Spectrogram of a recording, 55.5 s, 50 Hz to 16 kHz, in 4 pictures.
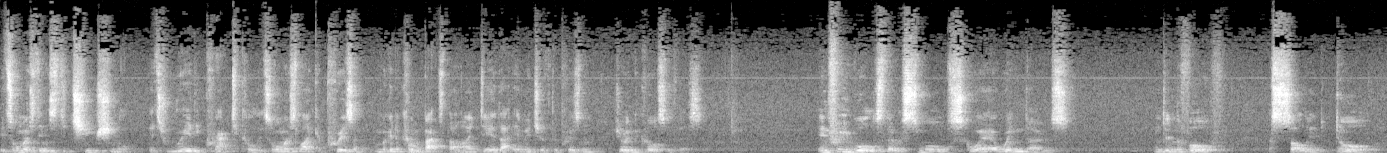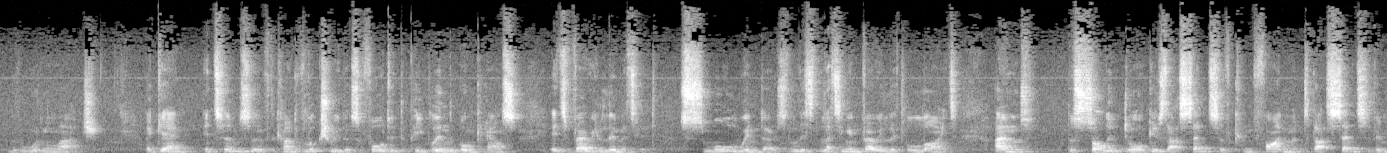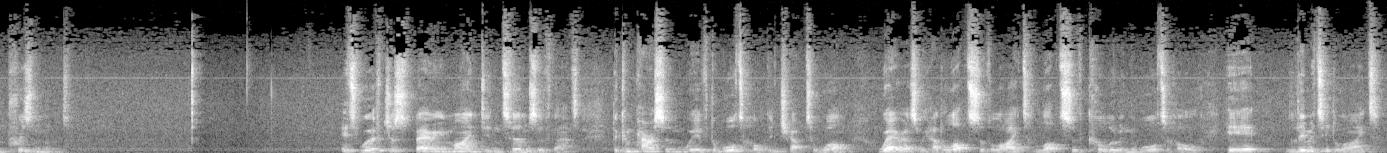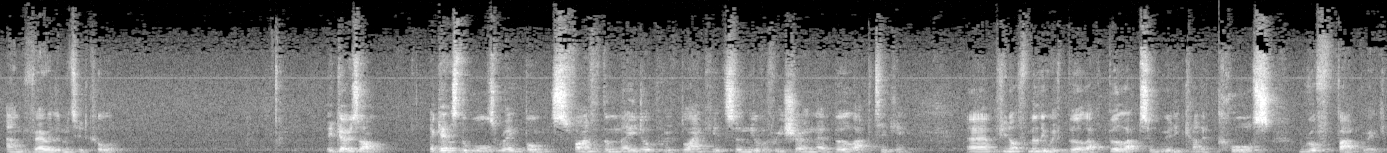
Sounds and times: Speech: 0.0s - 7.1s, 8.2s - 10.8s, 11.5s - 28.5s, 31.1s - 42.9s, 44.9s - 55.4s.

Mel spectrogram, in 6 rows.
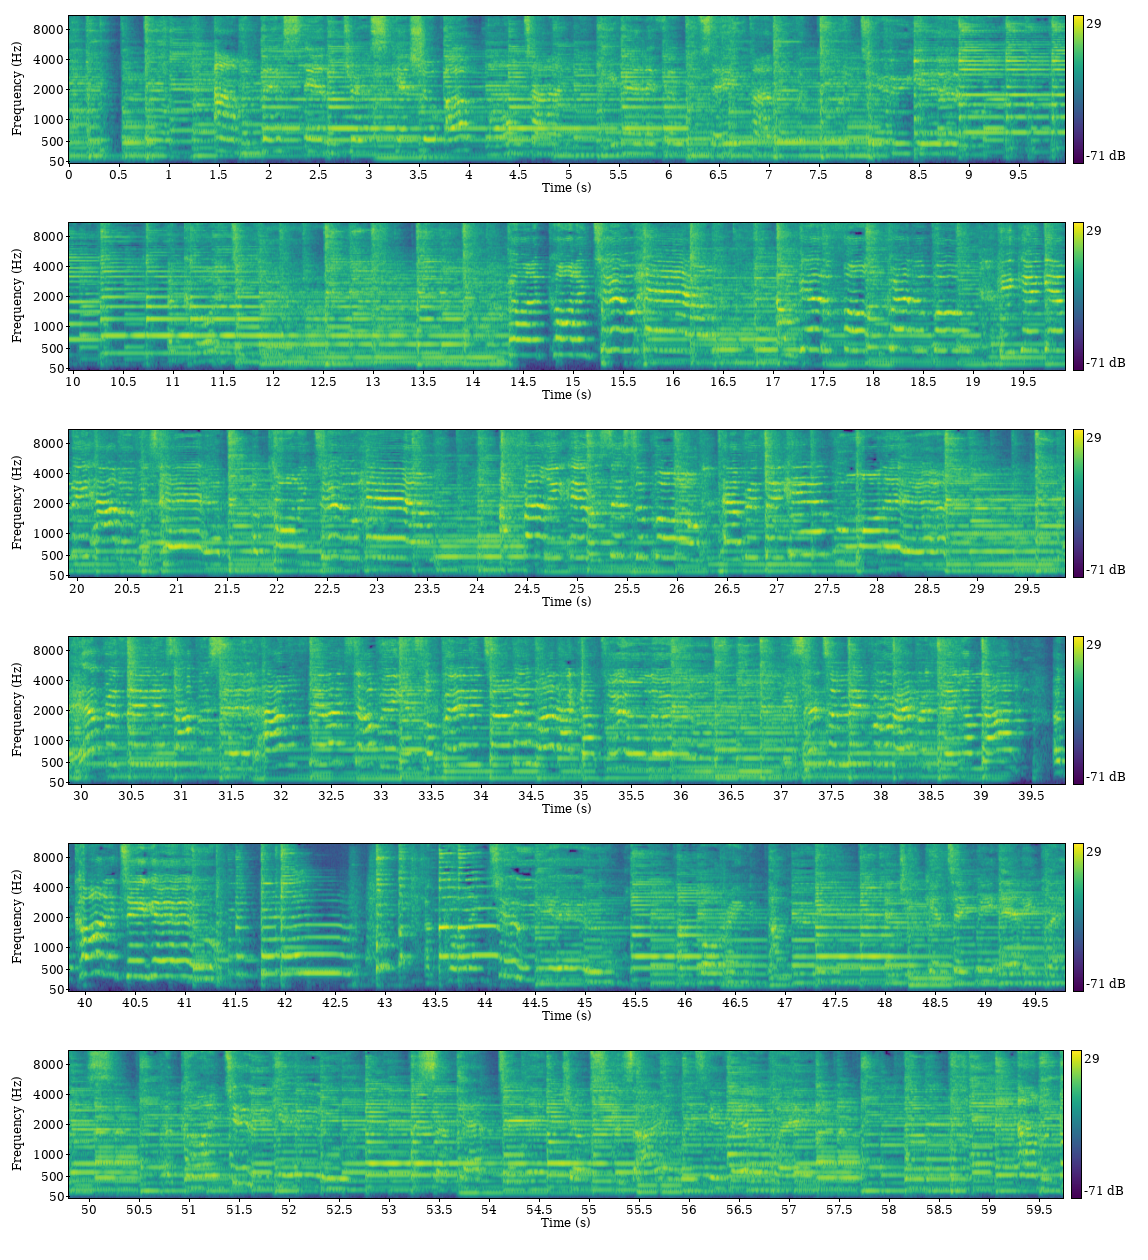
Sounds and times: Tapping (guitar technique): 0.0s - 14.5s, 15.2s - 39.7s, 40.9s - 59.7s.

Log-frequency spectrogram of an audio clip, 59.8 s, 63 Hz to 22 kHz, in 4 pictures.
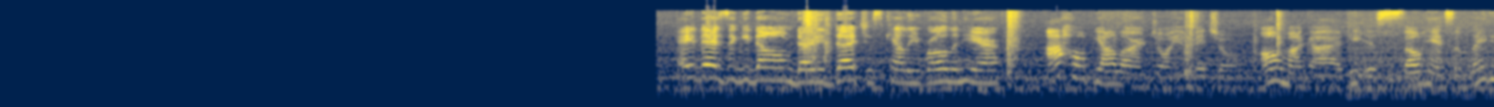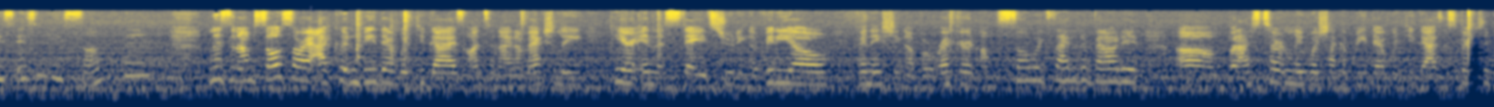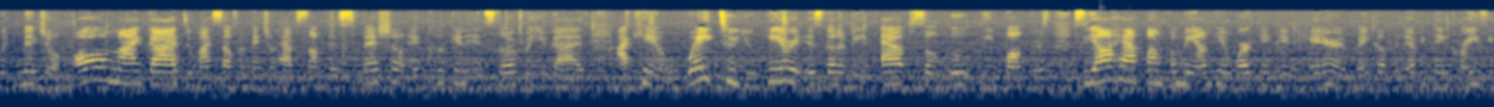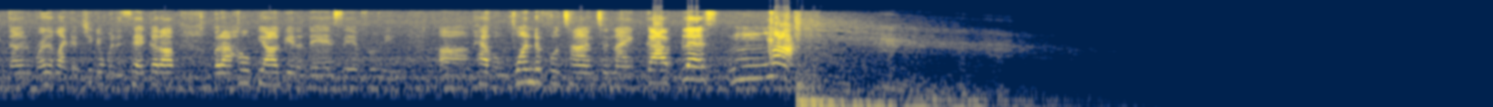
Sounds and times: Speech: 6.8s - 52.9s.

